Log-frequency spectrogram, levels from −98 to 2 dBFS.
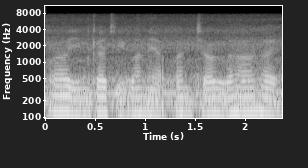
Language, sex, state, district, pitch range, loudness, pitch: Hindi, male, Chhattisgarh, Raipur, 110-115 Hz, -15 LUFS, 110 Hz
